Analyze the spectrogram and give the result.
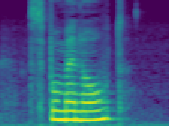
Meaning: to recall (to remember after forgetting)
- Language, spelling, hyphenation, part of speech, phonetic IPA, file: Czech, vzpomenout, vzpo‧me‧nout, verb, [ˈfspomɛnou̯t], Cs-vzpomenout.ogg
